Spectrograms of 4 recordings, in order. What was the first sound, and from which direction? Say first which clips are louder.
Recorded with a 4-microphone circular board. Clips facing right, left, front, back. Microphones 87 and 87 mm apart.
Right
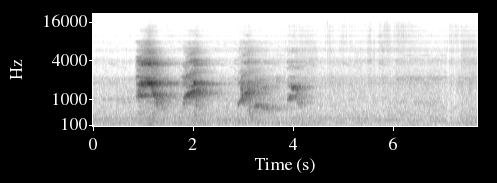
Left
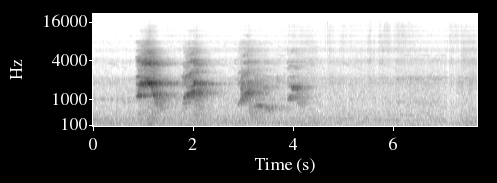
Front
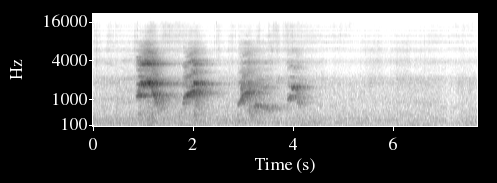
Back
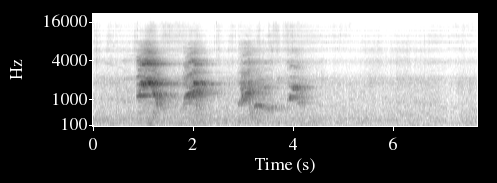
A scream: even, front 2 dB; 20° left.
